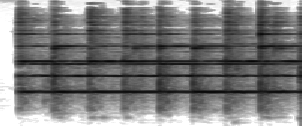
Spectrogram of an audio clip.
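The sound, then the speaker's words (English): A victory bell is rung rapidly and loudly, about eight quick clangs in two seconds, its bright tones ringing on continuously between strikes, with no voices. “There is your victory bell for the ninja strategy on cash buyers list.”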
